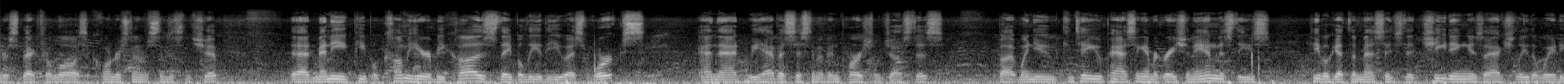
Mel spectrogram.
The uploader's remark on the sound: The … Show from the Federation for American Immigration Reform Conference. Interviews from the Federation for American Immigration Reform Conference.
